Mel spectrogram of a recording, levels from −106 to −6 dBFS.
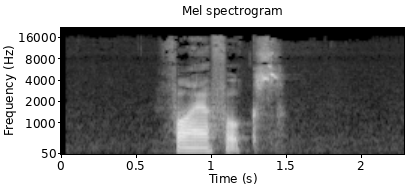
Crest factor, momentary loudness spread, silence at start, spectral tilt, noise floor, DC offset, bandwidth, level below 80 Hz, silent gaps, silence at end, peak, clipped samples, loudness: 22 dB; 8 LU; 0.7 s; -3 dB/octave; -66 dBFS; under 0.1%; 17 kHz; -68 dBFS; none; 0.85 s; -2 dBFS; under 0.1%; -21 LUFS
